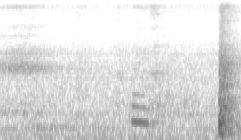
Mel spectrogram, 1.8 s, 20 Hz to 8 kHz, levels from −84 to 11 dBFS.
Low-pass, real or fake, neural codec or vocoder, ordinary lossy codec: 7.2 kHz; real; none; none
